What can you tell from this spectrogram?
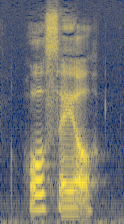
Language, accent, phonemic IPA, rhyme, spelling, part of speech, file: English, US, /ˈhoʊlseɪl/, -oʊlseɪl, wholesale, noun / adjective / adverb / verb, En-us-wholesale.ogg
- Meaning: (noun) The sale of products, often in large quantities, to retailers or other merchants; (adjective) Of or relating to sale in large quantities, for resale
